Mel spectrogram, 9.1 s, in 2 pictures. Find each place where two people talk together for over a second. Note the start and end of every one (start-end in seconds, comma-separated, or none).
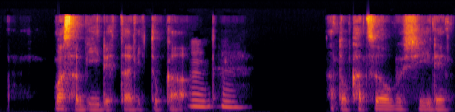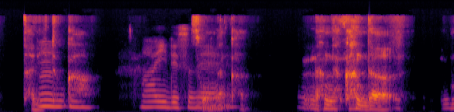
none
